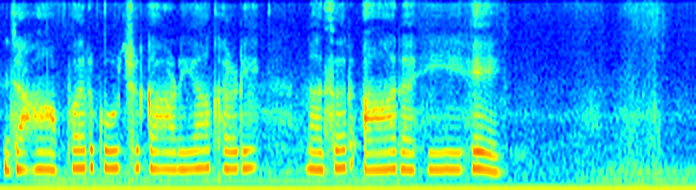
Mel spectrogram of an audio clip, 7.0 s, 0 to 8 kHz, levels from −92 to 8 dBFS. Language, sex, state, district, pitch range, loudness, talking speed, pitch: Hindi, female, Rajasthan, Jaipur, 220-245 Hz, -22 LUFS, 75 wpm, 230 Hz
